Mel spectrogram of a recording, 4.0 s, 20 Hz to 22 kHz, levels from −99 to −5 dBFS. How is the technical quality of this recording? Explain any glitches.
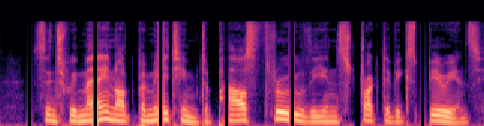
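The speech is chopped up by a regular gap between chunks. Seven times, at 0.22, 0.77, 1.31, 1.86, 2.40, 2.95 and 3.50 s, it drops to silence for 46 ms and then picks up where it left off. The audio seems to arrive in half-second chunks with a little dead air inserted at each join, maybe from padding or a late-starting player. Nothing goes missing, but you hear short holes ticking along at a steady rate.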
